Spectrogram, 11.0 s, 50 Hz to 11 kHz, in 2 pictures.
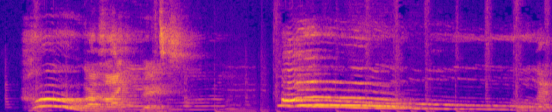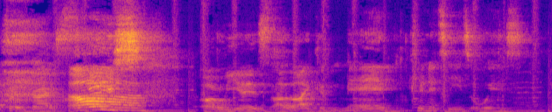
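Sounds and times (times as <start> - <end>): music: 0.0 - 11.0
voice falling in pitch: 1.9 - 5.5.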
